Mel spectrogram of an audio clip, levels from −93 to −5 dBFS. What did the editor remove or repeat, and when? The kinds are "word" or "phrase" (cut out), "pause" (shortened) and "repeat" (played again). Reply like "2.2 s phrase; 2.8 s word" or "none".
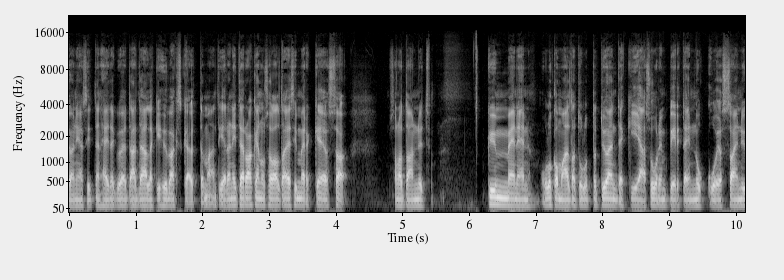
none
